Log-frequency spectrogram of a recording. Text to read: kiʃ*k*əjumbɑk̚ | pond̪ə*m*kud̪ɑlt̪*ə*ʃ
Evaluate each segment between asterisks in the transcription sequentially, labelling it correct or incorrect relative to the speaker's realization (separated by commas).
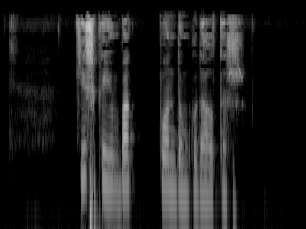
correct, correct, correct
